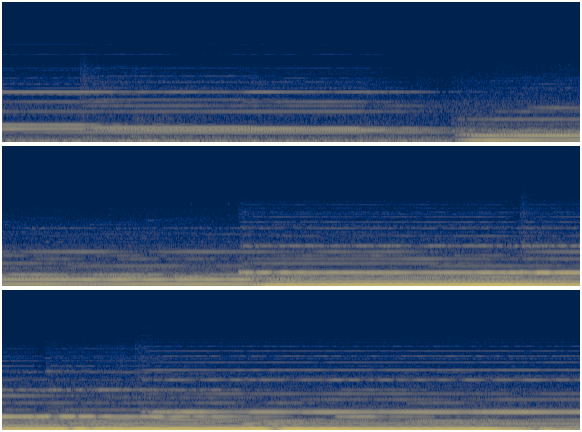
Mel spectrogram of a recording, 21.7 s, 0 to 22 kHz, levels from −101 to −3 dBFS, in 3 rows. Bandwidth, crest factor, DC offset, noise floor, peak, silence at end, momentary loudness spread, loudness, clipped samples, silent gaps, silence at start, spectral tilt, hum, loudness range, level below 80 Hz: 2.2 kHz; 10 dB; under 0.1%; -55 dBFS; -20 dBFS; 0 s; 16 LU; -35 LUFS; under 0.1%; none; 0 s; -11.5 dB/octave; none; 15 LU; -32 dBFS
